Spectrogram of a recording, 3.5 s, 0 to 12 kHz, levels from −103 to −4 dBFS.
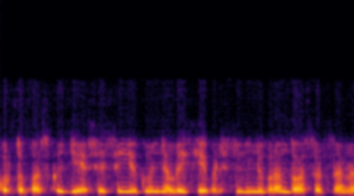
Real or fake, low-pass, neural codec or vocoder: fake; 7.2 kHz; codec, 16 kHz, 4.8 kbps, FACodec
